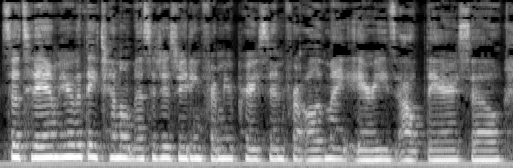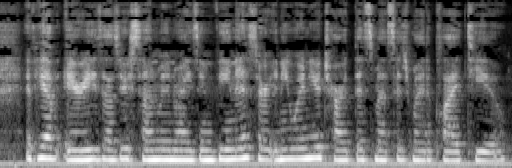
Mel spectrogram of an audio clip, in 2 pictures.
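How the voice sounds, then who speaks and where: A woman with a temporarily raspy voice giving a casual spiritual card reading to camera at home, gentle and reassuring with frequent fillers. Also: mid-range voice, level tone, fairly quick. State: raspy voice for a few days. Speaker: tarot reader and channel host. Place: indoors at a table in a home room.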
